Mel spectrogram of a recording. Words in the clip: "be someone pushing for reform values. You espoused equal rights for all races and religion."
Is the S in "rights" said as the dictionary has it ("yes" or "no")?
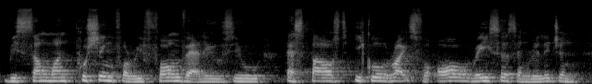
yes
